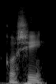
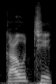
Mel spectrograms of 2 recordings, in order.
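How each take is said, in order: First: The name is pronounced the French way. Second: The name is pronounced the Spanish way. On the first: The speaker calls it right. "yo diría que es Cauchy" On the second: The speaker calls it wrong. "como so- se diría si tú te dijeras esta palabra y dila en castellano"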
